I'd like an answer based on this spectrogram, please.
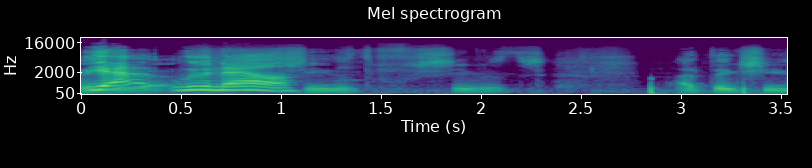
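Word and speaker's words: Lunell: Yeah, Lunel.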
